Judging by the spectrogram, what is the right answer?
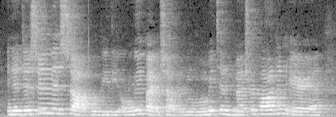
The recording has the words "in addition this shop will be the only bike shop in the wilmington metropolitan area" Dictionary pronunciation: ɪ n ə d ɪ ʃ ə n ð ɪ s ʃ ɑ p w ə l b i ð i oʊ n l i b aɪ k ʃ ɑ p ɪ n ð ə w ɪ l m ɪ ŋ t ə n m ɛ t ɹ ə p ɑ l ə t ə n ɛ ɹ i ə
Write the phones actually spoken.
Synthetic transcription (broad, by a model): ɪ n ə d ɪ ʃ ə n ð ɪ s ʃ ɑ p w ə l b i ð i oʊ n l i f aɪ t ʃ ɑ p ɪ n ð ə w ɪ m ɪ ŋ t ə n m ɛ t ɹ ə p ɑ l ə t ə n ɛ ɹ i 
